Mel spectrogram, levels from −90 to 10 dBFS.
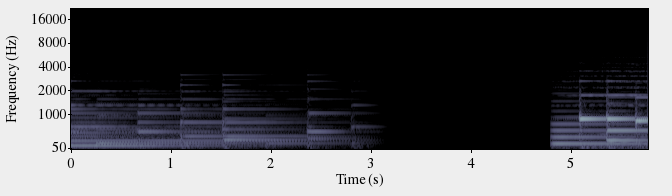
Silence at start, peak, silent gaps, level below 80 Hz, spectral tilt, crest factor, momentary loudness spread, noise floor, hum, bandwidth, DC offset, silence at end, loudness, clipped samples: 0 s; -24 dBFS; 3.17-4.79 s; -74 dBFS; -10 dB/octave; 20 dB; 20 LU; -67 dBFS; none; 4.7 kHz; under 0.1%; 0 s; -41 LUFS; under 0.1%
